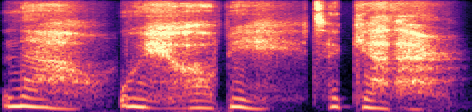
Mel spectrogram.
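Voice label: Vox Dead, English; kingsraid; voices heroes en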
